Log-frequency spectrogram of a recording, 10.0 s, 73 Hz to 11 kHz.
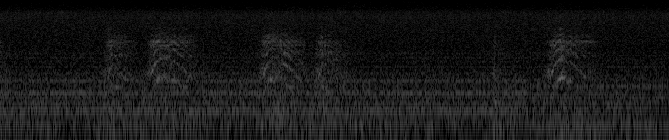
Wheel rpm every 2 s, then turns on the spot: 10, 40, 30, 0, 20.
none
